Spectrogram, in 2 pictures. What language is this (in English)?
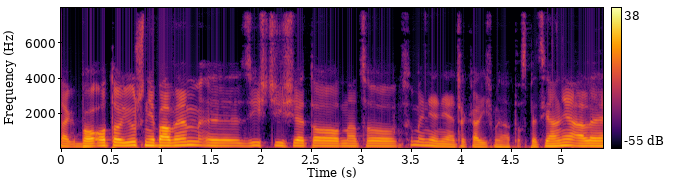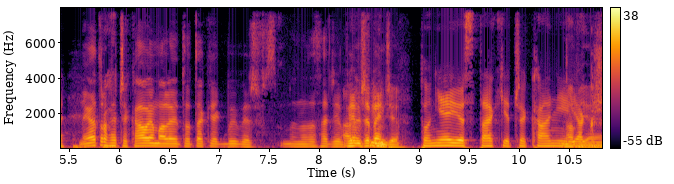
Polish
